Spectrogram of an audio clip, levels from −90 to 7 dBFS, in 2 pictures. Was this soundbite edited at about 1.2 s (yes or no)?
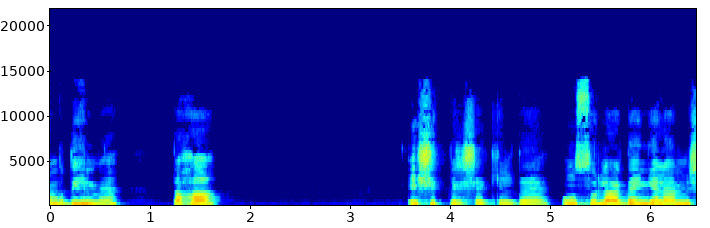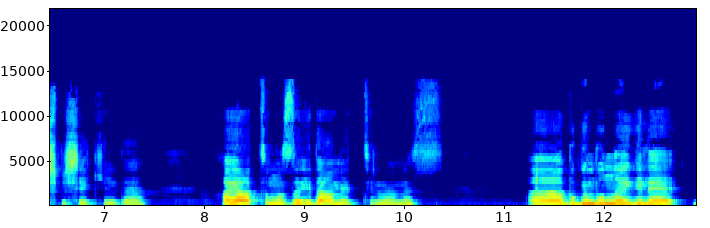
no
